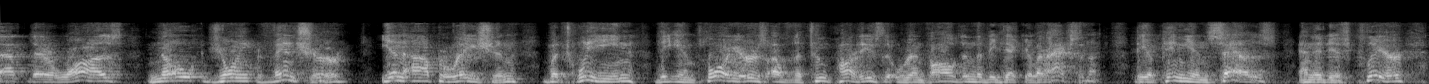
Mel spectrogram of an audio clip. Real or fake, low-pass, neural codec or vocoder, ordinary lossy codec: fake; 7.2 kHz; codec, 16 kHz in and 24 kHz out, 2.2 kbps, FireRedTTS-2 codec; AAC, 32 kbps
